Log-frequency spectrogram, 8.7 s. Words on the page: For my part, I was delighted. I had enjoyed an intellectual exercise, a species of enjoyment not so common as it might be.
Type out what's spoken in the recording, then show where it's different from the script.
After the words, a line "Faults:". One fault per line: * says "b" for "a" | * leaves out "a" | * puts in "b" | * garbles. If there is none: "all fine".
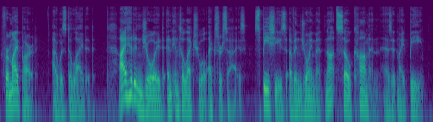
For my part, I was delighted. I had enjoyed an intellectual exercise, species of enjoyment not so common as it might be.
Faults:
* leaves out "a"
